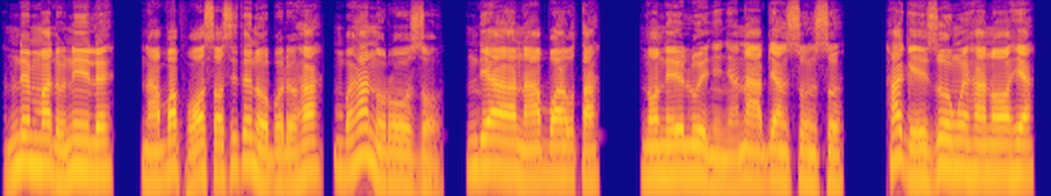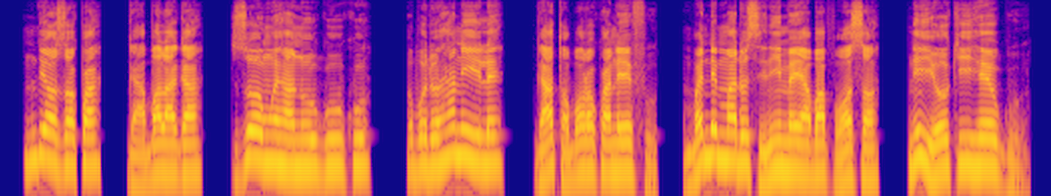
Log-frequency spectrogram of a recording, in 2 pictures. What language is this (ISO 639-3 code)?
ibo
